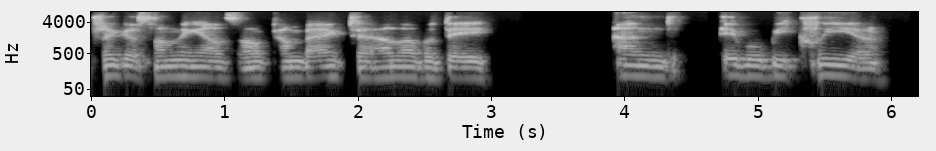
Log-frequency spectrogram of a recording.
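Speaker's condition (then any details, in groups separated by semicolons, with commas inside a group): Parkinson's disease; balance iffy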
